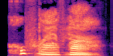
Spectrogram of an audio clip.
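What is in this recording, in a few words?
Toddler Nonsense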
